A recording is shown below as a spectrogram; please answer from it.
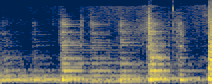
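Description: Acoustic guitar strumming and picking chords in a Brazilian MPB song, during a short instrumental gap between sung lines.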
